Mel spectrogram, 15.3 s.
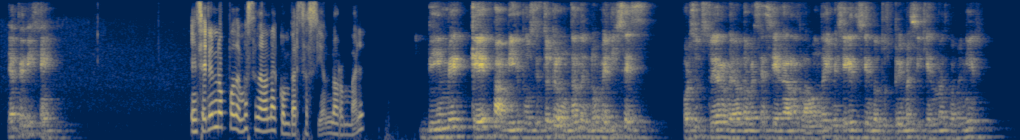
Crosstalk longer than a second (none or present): none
